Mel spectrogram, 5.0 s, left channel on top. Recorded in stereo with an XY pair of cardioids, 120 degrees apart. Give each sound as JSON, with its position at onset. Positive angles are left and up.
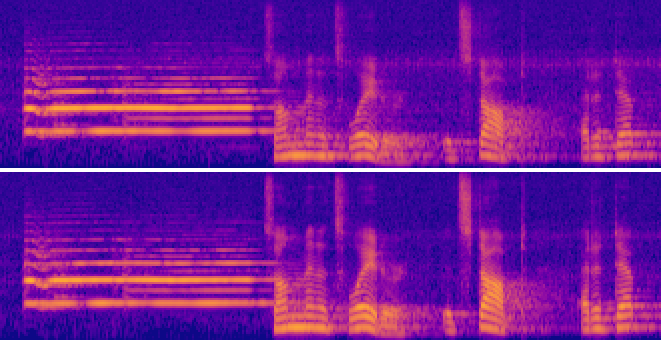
{"t": 0.2, "sound": "a trumpet", "azimuth_deg": 5, "distance_m": 4.0}
{"t": 2.0, "sound": "a man speaking", "azimuth_deg": -35, "distance_m": 0.7}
